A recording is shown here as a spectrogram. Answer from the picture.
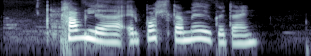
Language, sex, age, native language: Icelandic, female, 18-19, Icelandic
